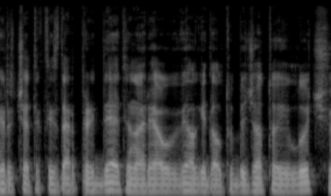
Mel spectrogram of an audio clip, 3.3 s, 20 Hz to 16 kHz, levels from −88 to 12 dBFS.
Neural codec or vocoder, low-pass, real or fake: none; 14.4 kHz; real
